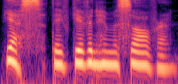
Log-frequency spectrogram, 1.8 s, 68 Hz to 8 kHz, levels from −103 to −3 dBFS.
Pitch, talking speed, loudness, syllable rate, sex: 200 Hz, 200 wpm, -17 LUFS, 6.2 syllables/s, female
